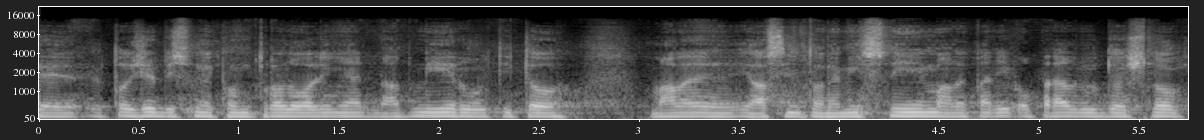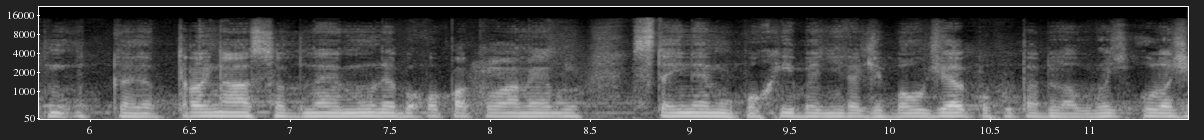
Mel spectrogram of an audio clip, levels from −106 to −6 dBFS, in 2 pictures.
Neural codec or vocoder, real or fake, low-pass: codec, 44.1 kHz, 3.4 kbps, Pupu-Codec; fake; 14.4 kHz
